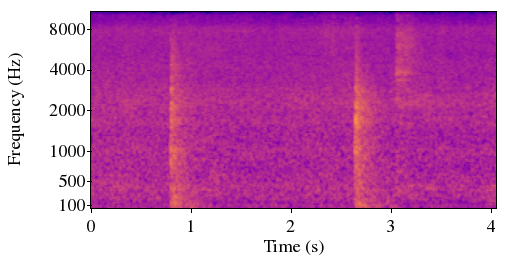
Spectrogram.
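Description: Two sharp foot stamps on a stage, nearly two seconds apart, over steady room noise.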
